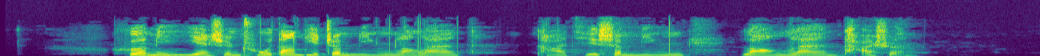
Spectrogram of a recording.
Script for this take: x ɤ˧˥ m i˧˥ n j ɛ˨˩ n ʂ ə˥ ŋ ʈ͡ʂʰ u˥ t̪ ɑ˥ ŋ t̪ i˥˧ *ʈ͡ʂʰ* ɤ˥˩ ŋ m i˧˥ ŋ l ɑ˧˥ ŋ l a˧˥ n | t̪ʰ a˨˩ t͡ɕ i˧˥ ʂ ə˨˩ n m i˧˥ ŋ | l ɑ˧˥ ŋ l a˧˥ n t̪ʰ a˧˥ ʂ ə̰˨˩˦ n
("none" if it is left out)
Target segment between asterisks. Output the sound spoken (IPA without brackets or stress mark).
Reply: ʈ͡ʂ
